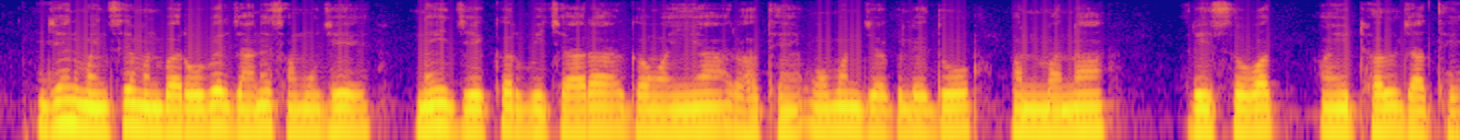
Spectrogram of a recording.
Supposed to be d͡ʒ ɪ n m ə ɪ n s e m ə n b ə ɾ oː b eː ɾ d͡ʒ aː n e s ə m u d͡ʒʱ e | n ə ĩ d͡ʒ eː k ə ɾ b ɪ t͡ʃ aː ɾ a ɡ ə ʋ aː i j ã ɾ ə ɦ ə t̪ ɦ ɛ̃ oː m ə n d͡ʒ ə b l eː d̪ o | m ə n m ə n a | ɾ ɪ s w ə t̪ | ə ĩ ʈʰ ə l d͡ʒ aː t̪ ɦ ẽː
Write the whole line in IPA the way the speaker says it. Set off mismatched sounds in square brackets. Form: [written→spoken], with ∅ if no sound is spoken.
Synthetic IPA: d͡ʒ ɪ n m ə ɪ n s e m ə n b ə ɾ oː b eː ɾ d͡ʒ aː n e s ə m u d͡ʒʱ e | n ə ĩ d͡ʒ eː k ə ɾ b ɪ t͡ʃ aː ɾ a ɡ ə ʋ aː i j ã ɾ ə ɦ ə t̪ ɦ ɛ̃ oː m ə n d͡ʒ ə [b→ɡ] l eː d̪ o | m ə n m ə n a | ɾ ɪ s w ə t̪ | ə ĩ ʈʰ ə l d͡ʒ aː t̪ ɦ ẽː

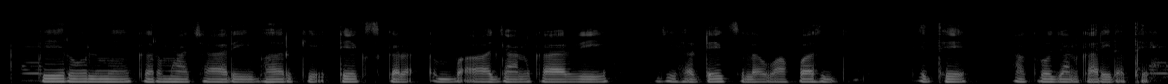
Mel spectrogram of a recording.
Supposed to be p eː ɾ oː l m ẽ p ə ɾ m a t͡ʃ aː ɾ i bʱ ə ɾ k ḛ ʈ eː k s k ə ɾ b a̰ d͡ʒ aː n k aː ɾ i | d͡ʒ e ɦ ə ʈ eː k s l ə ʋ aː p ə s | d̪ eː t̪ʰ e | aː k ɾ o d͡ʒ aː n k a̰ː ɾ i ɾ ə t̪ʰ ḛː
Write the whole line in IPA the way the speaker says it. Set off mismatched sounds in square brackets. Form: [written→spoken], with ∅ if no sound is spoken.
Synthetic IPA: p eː ɾ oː l m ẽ [p→k] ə ɾ m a t͡ʃ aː ɾ i bʱ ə ɾ k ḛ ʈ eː k s k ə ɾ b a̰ d͡ʒ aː n k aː ɾ i | d͡ʒ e ɦ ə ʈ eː k s l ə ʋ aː p ə s | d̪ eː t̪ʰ e | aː k ɾ o d͡ʒ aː n k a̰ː ɾ i ɾ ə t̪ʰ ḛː

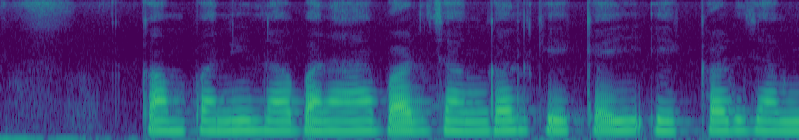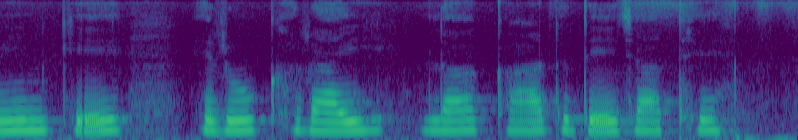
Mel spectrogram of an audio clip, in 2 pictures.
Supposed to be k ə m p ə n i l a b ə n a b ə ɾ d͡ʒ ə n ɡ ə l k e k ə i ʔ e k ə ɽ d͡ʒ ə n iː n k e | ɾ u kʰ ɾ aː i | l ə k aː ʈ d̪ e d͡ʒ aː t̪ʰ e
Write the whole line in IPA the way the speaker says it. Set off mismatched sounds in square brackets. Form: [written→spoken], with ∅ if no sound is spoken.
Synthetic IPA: k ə m p ə n i l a b ə n a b ə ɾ d͡ʒ ə [n→ŋ] ɡ ə l k e k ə i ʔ e k ə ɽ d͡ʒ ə [n→m] iː n k e | ɾ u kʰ ɾ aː i | l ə k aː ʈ d̪ e d͡ʒ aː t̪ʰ e

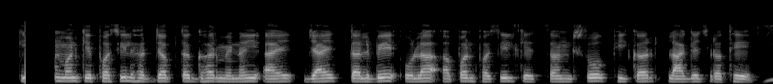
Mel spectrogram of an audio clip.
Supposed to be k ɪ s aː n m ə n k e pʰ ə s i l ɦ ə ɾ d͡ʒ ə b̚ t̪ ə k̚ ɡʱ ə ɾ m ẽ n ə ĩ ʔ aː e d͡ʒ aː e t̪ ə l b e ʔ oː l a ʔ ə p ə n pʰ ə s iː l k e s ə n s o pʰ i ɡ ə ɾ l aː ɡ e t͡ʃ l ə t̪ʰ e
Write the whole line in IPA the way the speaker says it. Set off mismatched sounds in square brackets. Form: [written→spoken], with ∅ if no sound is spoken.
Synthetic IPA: k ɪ s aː n m ə n k e pʰ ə s i l ɦ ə ɾ d͡ʒ ə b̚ t̪ ə k̚ ɡʱ ə ɾ m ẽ n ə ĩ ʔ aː e d͡ʒ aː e t̪ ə l b e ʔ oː l a ʔ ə p ə n pʰ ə s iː l k e s ə n s o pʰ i [ɡ→k] ə ɾ l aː ɡ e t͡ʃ [l→ɾ] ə t̪ʰ e

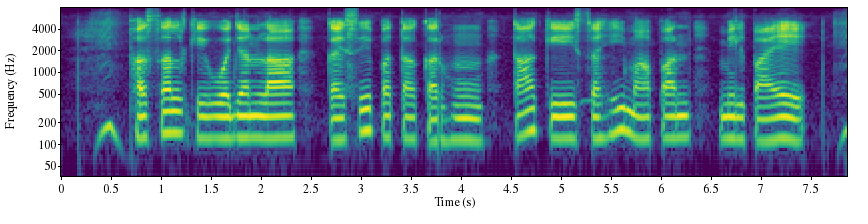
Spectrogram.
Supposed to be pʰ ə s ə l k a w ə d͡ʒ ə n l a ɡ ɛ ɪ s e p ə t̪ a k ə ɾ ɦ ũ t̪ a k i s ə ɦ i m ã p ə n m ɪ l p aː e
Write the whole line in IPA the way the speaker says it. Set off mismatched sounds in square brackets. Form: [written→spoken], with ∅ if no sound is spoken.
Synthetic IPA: pʰ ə s ə l k [a→e] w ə d͡ʒ ə n l a [ɡ→k] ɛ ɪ s e p ə t̪ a k ə ɾ ɦ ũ t̪ a k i s ə ɦ i m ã p ə n m ɪ l p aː e

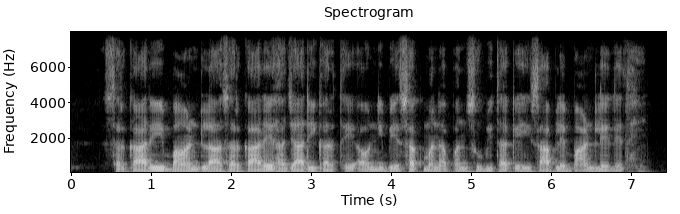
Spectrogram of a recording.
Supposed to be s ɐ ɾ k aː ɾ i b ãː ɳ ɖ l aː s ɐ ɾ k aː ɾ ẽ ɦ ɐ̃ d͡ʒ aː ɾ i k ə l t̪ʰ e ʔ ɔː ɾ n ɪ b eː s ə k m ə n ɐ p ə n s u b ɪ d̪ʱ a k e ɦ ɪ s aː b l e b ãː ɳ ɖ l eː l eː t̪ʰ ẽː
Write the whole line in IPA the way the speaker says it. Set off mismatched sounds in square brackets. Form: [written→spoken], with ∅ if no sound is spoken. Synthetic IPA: s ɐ ɾ k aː ɾ i b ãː ɳ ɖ l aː s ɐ ɾ k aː ɾ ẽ ɦ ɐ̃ d͡ʒ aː ɾ i k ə [l→ɾ] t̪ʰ e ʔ ɔː ɾ n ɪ b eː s ə k m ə n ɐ p ə n s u b ɪ d̪ʱ a k e ɦ ɪ s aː b l e b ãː ɳ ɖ l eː l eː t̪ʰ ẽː

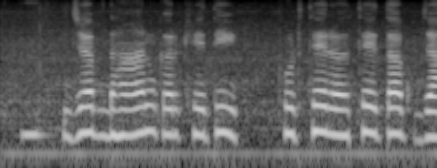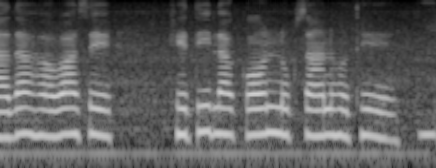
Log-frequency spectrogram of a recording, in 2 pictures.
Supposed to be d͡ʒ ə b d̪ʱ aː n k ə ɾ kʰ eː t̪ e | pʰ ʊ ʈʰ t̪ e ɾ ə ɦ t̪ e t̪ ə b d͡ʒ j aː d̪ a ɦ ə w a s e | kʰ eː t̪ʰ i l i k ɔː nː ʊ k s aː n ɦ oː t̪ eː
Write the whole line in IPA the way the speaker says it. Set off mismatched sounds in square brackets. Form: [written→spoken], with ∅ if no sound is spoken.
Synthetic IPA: d͡ʒ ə b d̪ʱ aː n k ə ɾ kʰ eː t̪ [e→i] | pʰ ʊ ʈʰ t̪ e ɾ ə ɦ t̪ e t̪ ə b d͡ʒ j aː d̪ a ɦ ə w a s e | kʰ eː [t̪ʰ→t̪] i l [i→a] k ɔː nː ʊ k s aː n ɦ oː t̪ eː

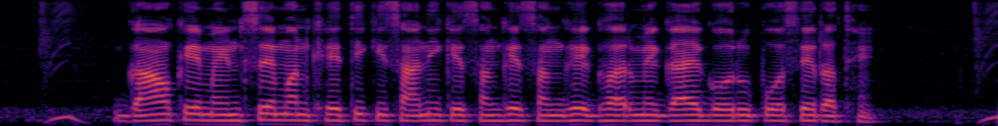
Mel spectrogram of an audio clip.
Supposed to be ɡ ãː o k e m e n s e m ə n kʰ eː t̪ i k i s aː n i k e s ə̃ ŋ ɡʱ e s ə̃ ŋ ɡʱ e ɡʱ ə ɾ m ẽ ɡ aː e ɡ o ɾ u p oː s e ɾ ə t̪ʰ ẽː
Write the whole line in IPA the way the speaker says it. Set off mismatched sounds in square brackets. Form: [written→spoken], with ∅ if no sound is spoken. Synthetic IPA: ɡ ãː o k e m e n s e m ə n kʰ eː t̪ i k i s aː n i k e s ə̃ ŋ ɡʱ e s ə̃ ŋ ɡʱ e ɡʱ ə ɾ m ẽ ɡ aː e ɡ o ɾ u p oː s e ɾ ə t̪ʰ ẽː

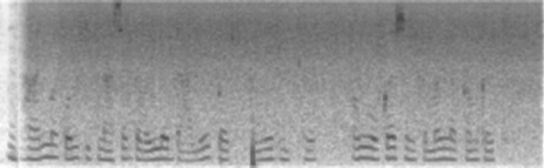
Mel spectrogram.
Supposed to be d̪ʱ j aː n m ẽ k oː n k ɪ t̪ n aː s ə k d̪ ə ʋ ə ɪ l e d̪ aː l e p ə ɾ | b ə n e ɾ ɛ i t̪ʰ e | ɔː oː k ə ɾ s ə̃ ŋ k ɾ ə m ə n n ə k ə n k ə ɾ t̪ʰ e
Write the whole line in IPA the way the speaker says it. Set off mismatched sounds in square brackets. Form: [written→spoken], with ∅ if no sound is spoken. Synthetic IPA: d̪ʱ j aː n m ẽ k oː n k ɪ t̪ n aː s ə k d̪ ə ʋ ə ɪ l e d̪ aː l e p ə ɾ | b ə n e ɾ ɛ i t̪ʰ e | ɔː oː k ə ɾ s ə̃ ŋ k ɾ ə m ə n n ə k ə [n→m] k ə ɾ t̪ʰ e

